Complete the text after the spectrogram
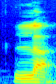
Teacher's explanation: जब आप बोलते हैं तो जीभ जो है मुड़ जाती है और उसमें जो हवा होती है वो जीभ के बगल से निकलने लगती है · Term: पार्श्विक व्यंजन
